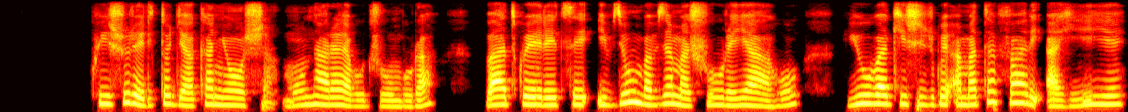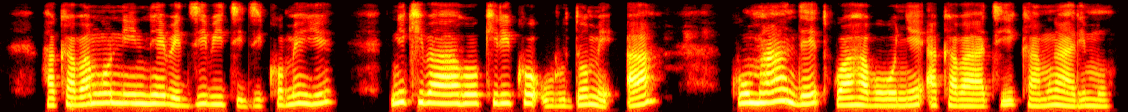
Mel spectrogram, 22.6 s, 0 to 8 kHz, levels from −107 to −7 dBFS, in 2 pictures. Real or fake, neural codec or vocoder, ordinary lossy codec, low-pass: fake; vocoder, 24 kHz, 100 mel bands, Vocos; Opus, 64 kbps; 7.2 kHz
